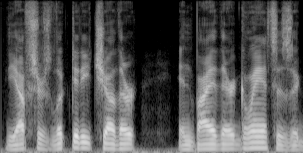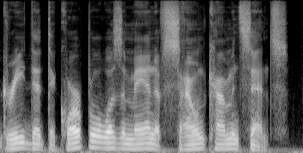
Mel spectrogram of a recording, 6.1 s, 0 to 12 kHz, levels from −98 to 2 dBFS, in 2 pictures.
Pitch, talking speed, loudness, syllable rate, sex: 95 Hz, 210 wpm, -17 LUFS, 5.7 syllables/s, male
